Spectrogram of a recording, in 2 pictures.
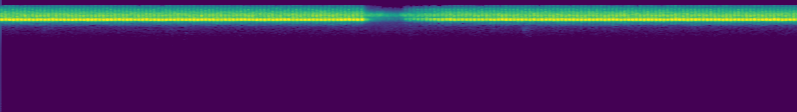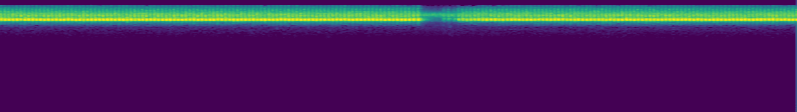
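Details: Grasshopper chorus, steady and high-pitched: a shrill continuous trill pulsing about four times per second, broken twice by brief near-silent gaps before resuming at the same level; no music or other sounds.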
